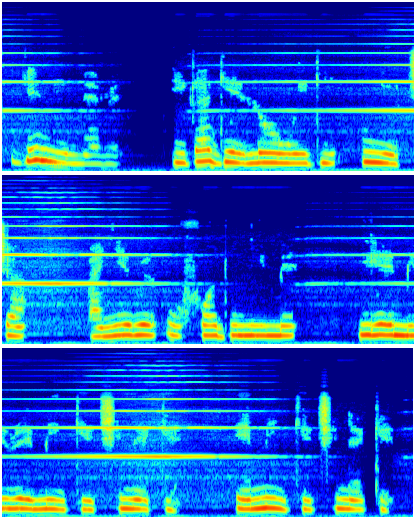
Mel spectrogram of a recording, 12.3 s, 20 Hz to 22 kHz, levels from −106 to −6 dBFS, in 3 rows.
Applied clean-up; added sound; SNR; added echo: none; Bowed string instrument; 11 dB; none.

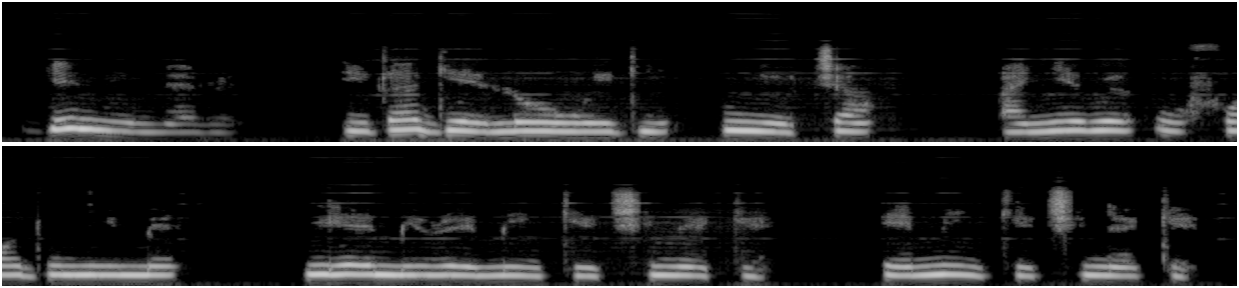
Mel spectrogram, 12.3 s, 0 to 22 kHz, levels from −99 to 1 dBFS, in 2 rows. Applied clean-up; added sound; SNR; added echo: neural mask model DeepFilterNet 3.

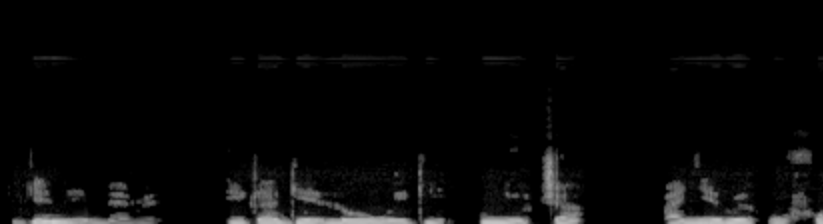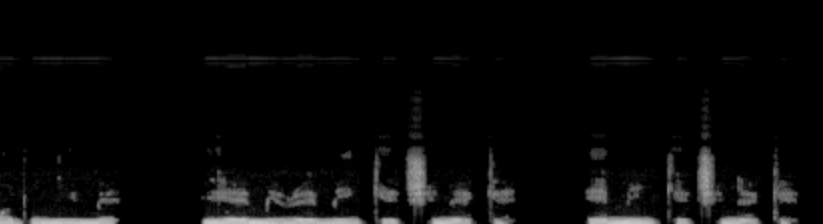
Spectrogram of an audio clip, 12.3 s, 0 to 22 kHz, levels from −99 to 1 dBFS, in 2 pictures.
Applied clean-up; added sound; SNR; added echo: none; none; none; none.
